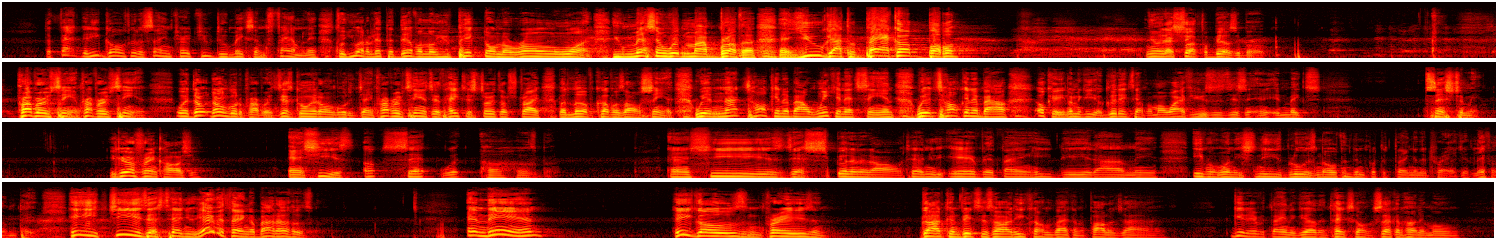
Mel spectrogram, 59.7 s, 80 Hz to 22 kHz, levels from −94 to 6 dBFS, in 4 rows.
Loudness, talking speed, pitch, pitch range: -30 LUFS, 185 wpm, 165 Hz, 145-185 Hz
